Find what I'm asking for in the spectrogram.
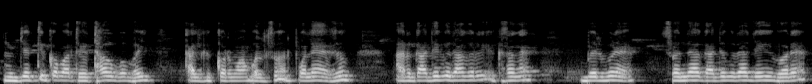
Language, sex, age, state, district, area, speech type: Odia, male, 60+, Odisha, Bargarh, urban, spontaneous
